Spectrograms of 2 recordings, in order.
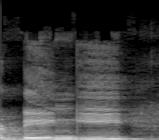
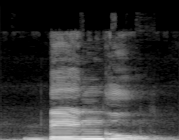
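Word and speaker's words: dengue: They spread diseases like malaria, डेंगी से sometimes people से डेंगू, सो बट the right pronunciation is डेंगी and chikungunya.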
